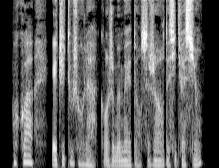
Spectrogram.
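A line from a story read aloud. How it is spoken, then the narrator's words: Hoarse question. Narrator (French): demanda-t-il d'un ton rauque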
